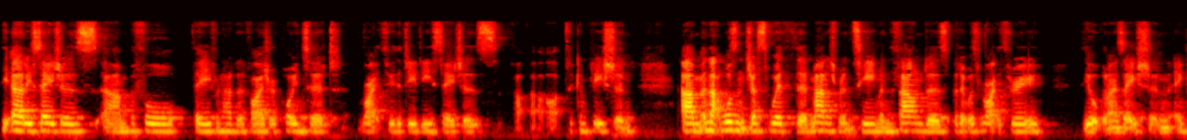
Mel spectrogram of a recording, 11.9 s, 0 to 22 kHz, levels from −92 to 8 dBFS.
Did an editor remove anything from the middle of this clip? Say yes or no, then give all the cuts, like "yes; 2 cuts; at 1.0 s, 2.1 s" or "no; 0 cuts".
no; 0 cuts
